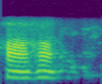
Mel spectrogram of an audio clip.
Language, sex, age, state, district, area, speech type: Gujarati, female, 30-45, Gujarat, Rajkot, rural, conversation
